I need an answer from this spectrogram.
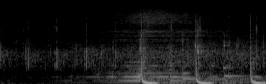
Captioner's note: audience applauds; upbeat music begins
